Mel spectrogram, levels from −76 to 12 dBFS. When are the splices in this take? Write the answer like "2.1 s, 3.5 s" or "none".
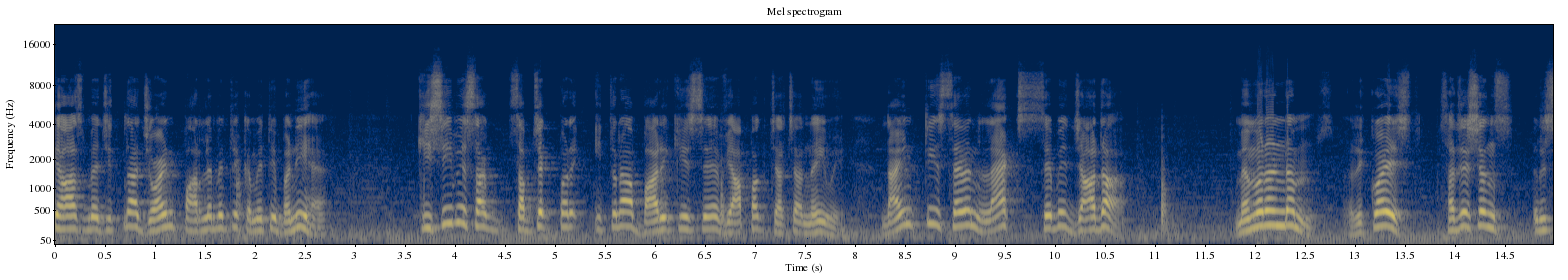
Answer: none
